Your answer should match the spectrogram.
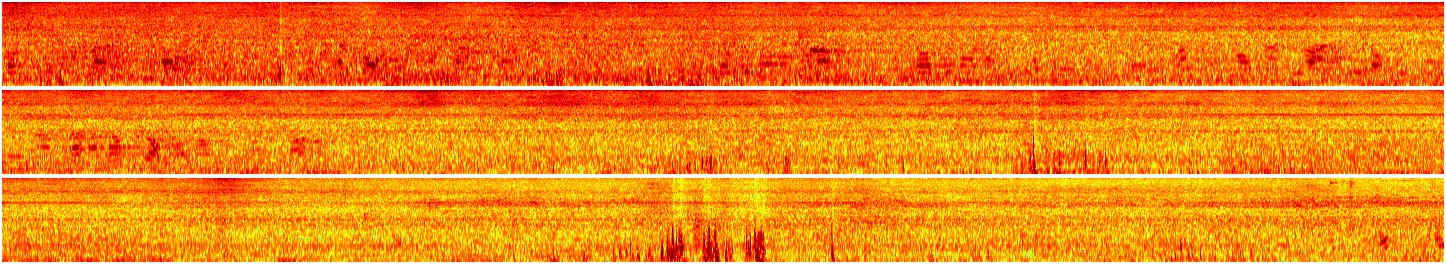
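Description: Locomotive turntable turning with a steam locomotive on it: a steady low mechanical running hum, with a sharp knock just past the middle and a quick cluster of knocks near the end. Crowd voices murmur in the background, mostly in the first half.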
